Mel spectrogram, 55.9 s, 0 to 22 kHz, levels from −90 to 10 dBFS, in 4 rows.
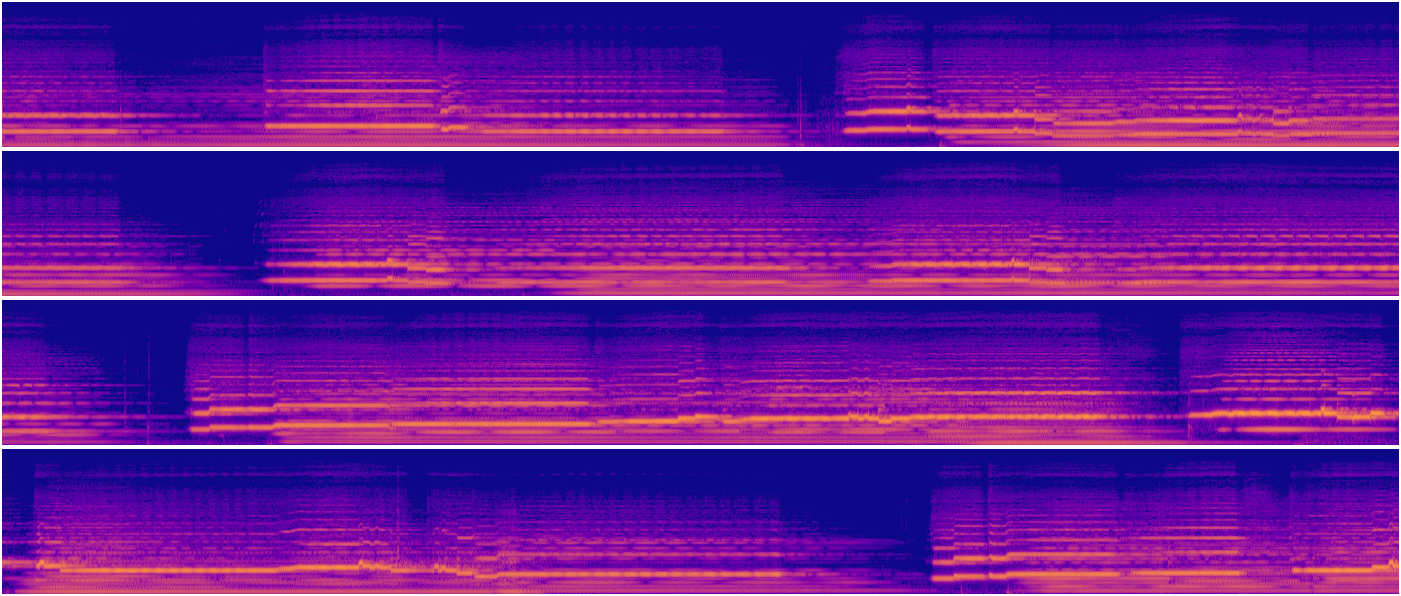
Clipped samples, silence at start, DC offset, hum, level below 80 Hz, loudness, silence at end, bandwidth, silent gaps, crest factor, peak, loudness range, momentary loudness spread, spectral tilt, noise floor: under 0.1%; 0 s; under 0.1%; none; -46 dBFS; -26 LUFS; 0 s; 14.5 kHz; none; 16 dB; -10 dBFS; 9 LU; 13 LU; -6.5 dB/octave; -62 dBFS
